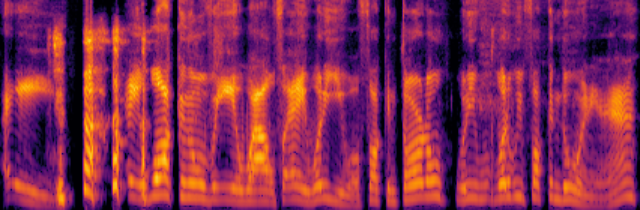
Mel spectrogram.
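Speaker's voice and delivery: hammed-up New York wise-guy accent. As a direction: make fun of a New Yorker's accent. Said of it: "That felt stereotypical for some reason".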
